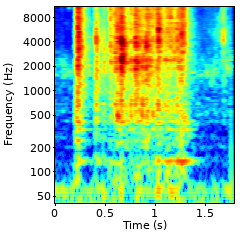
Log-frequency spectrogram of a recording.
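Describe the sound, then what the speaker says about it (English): Tarot cards are shuffled quickly by hand, a dense papery riffle of flicks running for about a second before tapering off. "going to shuffle these real quick"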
